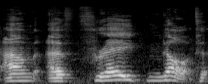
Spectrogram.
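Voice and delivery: slow, mock-solemn I'm afraid not; drawn-out regret. Quizmaster drawling a mock-sorry no to a wrong answer.

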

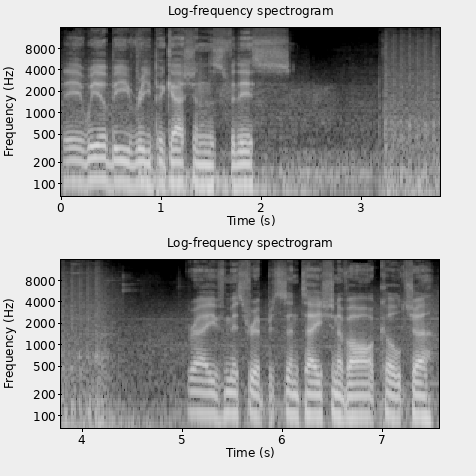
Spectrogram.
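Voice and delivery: mock-offended in a put-on Aussie-British accent; lightly hammed-up Brit-Australian accent; mixed Brit-Australian accent. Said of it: "new Brit-Australian accent".

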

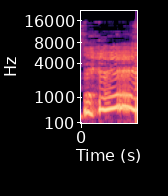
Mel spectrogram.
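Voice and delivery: long high mock sob; imitated crying wail. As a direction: howl like a man bursting into tears. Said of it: "he was crying all around".

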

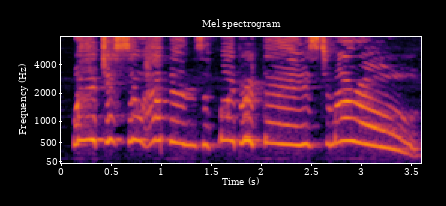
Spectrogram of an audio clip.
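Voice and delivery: very high, sing-out echo voice; echoing moon. A narrator's reading. Moon echoes bear's news back, high echo voice. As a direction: mimic it from far off, very high. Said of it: "said the moon".

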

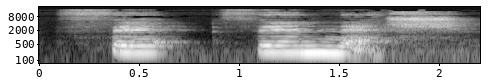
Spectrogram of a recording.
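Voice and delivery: fi- then finish, said slowly and clearly; sounding out finish. Shown as a demonstration. Teacher helping kids read finish on the sign. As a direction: blend fi- into finish. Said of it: "on this sign it says".

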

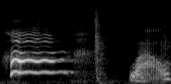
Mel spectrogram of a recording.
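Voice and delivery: delighted squeal. Real, not acted. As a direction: squeal with joy. Delighted shriek.

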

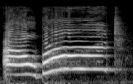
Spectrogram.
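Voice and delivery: very loud, high holler of a name; wife's yell. A narrator's reading. Wife rousing her husband from bed, yelling. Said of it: "the farmer's wife yelled".

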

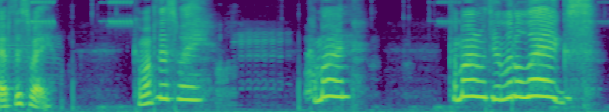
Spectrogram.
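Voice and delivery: high sweet coaxing; coaxing puppy voice. Real, not acted. Coaxing a puppy up the steps, high and sweet. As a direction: lure the little dog up gently.

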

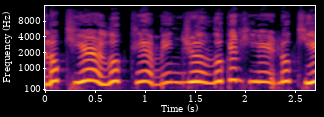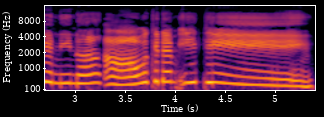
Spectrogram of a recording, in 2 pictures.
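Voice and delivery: high, eager photographer calling the couple; paparazzi calling out. Acted. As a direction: call for their attention like a camera pest.

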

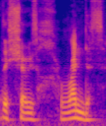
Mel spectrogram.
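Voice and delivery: low, quiet disgust; appalled undertone. Real, not acted. Reviewer appalled at the show, hushed disgust. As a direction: let it sink low in dismay.

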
